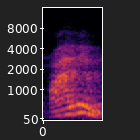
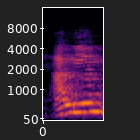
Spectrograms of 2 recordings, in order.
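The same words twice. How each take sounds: First: The word starts with a throaty ain sound. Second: The word starts with a plain vowel sound. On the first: It means a learned person. "Alim berilmu, orang berilmu" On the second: It means painful or sick. "Alim berarti orang penyakit"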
